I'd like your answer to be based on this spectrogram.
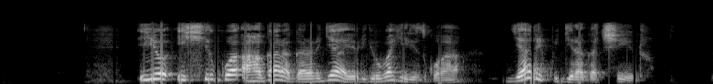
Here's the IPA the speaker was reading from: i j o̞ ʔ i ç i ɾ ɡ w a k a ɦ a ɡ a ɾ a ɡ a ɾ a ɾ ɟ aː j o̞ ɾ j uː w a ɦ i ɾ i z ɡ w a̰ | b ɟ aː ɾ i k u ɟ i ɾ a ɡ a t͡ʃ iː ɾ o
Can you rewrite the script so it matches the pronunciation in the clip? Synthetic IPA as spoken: i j o̞ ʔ i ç i ɾ ɡ w a ʔ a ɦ a ɡ a ɾ a ɡ a ɾ a ɾ ɟ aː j o̞ ɾ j uː β a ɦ i ɾ i z ɡ w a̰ | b ɟ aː ɾ i k u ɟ i ɾ a ɡ a t͡ʃ iː ɾ o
